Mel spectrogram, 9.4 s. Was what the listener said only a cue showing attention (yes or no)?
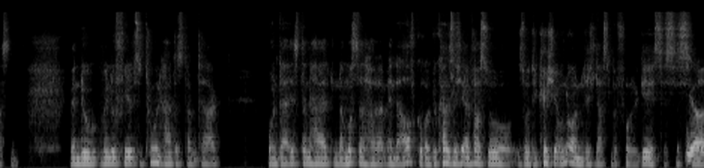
no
